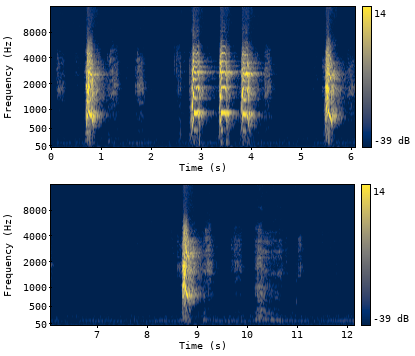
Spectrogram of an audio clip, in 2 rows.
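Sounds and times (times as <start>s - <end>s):
steady low hum: 0.0s - 12.1s
medium-sized dog barking: 0.6s - 1.3s, 2.8s - 4.4s, 5.4s - 6.0s, 8.6s - 9.3s.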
